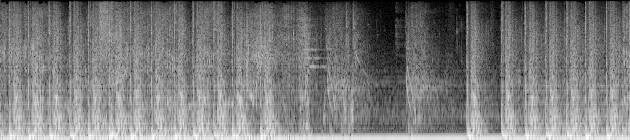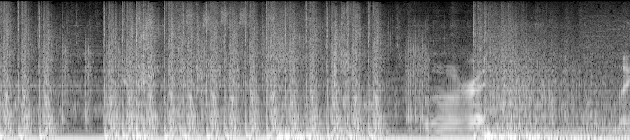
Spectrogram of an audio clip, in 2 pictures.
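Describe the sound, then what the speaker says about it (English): Rapid gunfire from pistol, machine gun and shotgun in the top-down shooter game Nuclear Throne, dense bursts of sharp shots with brief pauses, loud and continuous, with game sound effects mixed in. "The sound difference and, like, the recoil on the person between the pistol and the machine gun is very fun."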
